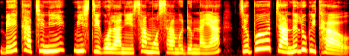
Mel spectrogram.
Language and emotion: Bodo, happy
